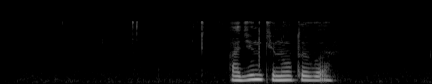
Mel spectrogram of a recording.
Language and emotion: Russian, neutral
